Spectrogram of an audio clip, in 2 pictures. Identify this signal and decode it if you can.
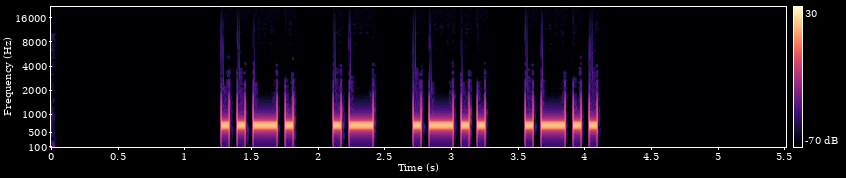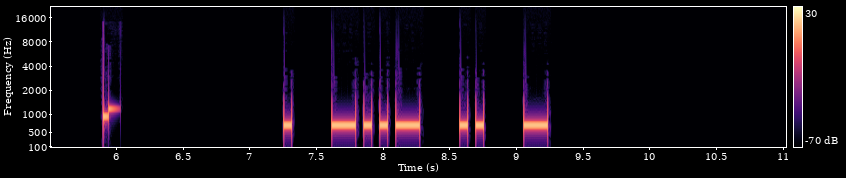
Morse code, heard as a keyed tone, about 20 wpm, spaced as for 16 wpm, 700 Hz. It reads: FALL EXIT
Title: 256 Lesson 42a - Words 12-20wpm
